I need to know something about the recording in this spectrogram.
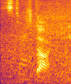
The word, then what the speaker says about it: Starkey: Starkey, yeah.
